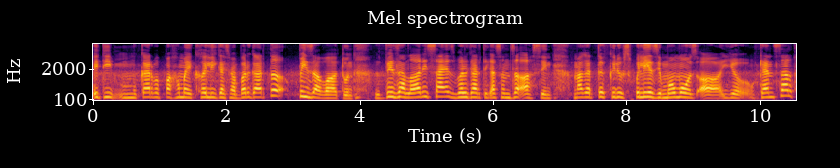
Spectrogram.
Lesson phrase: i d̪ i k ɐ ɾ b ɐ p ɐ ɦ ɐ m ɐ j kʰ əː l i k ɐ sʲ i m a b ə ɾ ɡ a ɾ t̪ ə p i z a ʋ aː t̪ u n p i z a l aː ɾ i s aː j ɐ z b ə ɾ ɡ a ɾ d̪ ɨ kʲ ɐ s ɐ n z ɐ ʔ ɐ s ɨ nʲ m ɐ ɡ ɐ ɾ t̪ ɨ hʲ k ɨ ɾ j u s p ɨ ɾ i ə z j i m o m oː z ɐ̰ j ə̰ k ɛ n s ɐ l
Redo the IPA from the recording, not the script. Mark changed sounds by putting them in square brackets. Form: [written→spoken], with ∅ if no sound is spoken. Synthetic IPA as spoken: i [d̪→t̪] i k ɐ ɾ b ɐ p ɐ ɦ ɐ m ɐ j kʰ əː l i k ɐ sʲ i m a b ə ɾ ɡ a ɾ t̪ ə p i z a ʋ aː t̪ u n p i z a l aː ɾ i s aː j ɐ z b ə ɾ ɡ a ɾ [d̪→t̪] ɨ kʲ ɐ s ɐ n z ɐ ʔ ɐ s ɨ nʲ m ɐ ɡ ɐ ɾ t̪ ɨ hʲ k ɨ ɾ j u s p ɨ [ɾ→l] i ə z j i m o m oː z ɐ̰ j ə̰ k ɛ n s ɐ l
